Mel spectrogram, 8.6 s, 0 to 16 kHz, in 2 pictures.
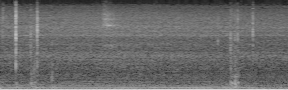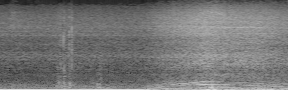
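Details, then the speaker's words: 2011 VW GTI towed in for misfire (low fuel pressure, fuel regulator code, smelled of gas) after swapping coils and plugs 1 and 4; steady, even idle with no skips, no misfires now, possibly intermittent: normal idle. "Or it's got an intermittent. Okay, I'm gonna have to do a little research and see why it's running fine all of a sudden."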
